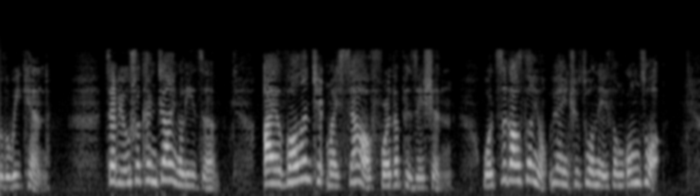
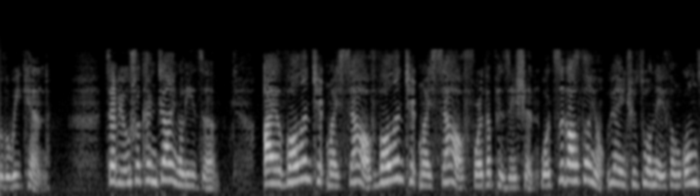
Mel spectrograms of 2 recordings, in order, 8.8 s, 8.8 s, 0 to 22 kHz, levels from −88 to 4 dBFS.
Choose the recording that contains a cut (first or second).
second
